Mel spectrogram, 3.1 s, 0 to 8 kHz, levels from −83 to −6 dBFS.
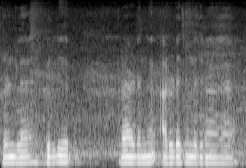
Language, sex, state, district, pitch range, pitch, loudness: Tamil, male, Tamil Nadu, Kanyakumari, 105-110 Hz, 110 Hz, -16 LUFS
